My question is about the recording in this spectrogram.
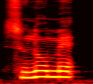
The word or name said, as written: Sunome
